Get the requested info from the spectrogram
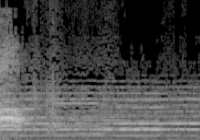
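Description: A child's high, rising wail breaks off just after the start, then electronic baby-toy music holds a steady chord of tones.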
